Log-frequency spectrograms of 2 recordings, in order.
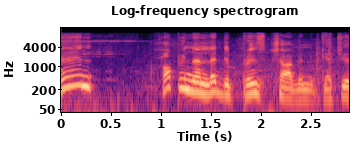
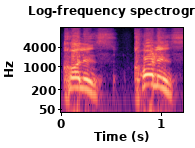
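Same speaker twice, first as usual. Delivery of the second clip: angry call; 6 semitones higher, 4 dB louder than usual. Acted. Angry student union quarrel.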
